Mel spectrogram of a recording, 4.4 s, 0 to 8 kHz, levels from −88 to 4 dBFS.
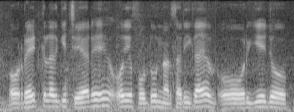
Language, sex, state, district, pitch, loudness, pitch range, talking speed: Hindi, male, Bihar, Lakhisarai, 140 Hz, -11 LUFS, 125-155 Hz, 215 wpm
